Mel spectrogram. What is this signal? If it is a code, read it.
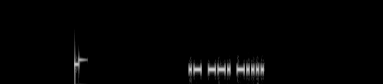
Morse code, heard as a keyed tone, about 53 wpm, 700 Hz. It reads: AG6
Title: USA Call Sign Prefixes - 50wpm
